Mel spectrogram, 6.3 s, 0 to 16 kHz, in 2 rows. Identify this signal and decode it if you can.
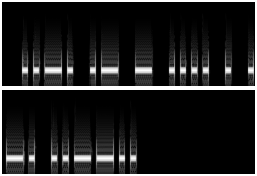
Morse code, heard as a keyed tone, about 17 wpm, 700 Hz. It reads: FATHER?
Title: Sentences from Top 700 Words 17wpm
